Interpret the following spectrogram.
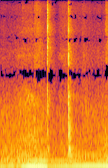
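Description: Steady low electrical hum of a hydraulic elevator, growing louder about half a second in, with two sharp clicks a little under half a second apart near the middle.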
